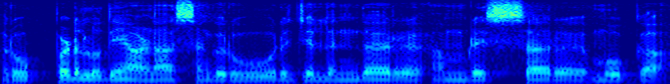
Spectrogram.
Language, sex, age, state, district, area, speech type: Punjabi, male, 30-45, Punjab, Rupnagar, urban, spontaneous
